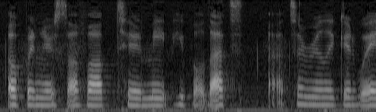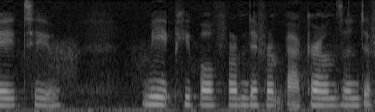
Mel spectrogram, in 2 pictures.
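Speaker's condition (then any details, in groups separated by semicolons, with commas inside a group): No condition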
